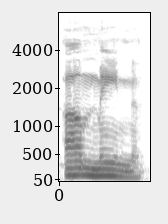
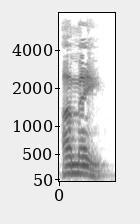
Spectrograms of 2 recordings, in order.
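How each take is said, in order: First: The final n sound is clearly pronounced. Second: The final n sound is left off. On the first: The speaker calls it right. "completely enunciate the entire word" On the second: The speaker calls it wrong. "completely forgetting to add in the nun"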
